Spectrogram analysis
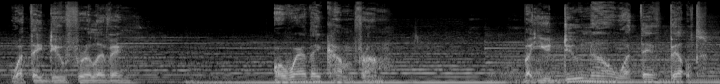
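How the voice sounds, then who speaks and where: A man with a very low voice reads a corporate promo voice-over at a slow pace. His delivery is measured and solemn. Loud music plays under him the whole time. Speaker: promotional video narrator.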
